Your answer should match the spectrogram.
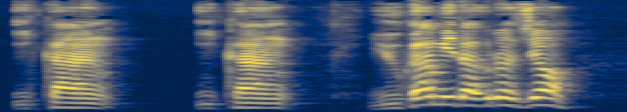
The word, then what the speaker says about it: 遺憾: 발음이 이게 우리말로는 유감이라 발음은 이캉, 이캉, 유감이다 그러죠. 그 마음에 있는 그런 섭섭함을 말할 때 유감이다 말할 때 한자가 이 한자, 이칸, 이 감자는 요거면 됩니다.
